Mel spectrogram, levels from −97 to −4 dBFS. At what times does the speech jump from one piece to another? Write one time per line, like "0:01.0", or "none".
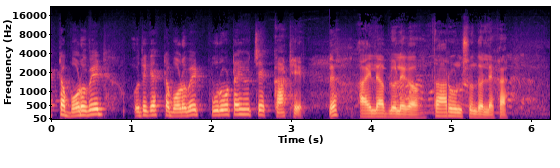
0:03.5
